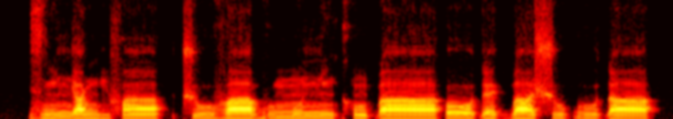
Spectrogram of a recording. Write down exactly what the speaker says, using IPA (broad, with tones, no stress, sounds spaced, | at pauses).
z ĩ˨˦ ɲ a˦ ŋ i˨ f ã˨ | t͡ʃ uː˦˨ v aː˦ b u˦ m ũ˦ ɲ ĩ˦ kʰ ũ˨ ɓ aː˦ | oː˦˨ ɗ ɛ˨ ɡ͡b a˦˨ ʃ u˦ ɓ uː˦ ɗ a˨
